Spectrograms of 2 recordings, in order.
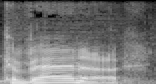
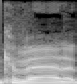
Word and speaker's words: Cavanna: I said that correctly? – Absolutely not. – Absolutely not. – Cavanna. Kevin Cavanna. That's right.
